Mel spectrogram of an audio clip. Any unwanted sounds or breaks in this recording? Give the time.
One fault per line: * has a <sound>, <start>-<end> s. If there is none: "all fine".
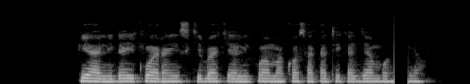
* has a dropout, 3.9-4.1 s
